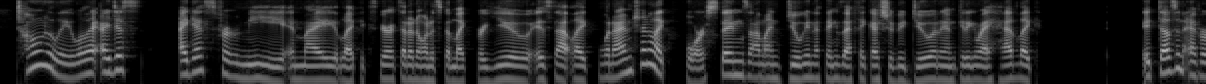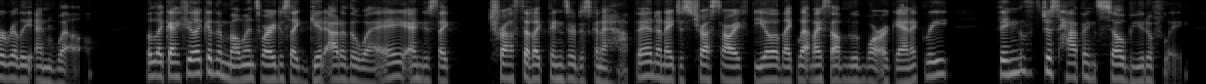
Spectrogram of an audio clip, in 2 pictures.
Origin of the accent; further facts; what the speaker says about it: Seattle, Washington, United States; moved away; also born or lived in New York City; I grew up in Seattle, Washington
